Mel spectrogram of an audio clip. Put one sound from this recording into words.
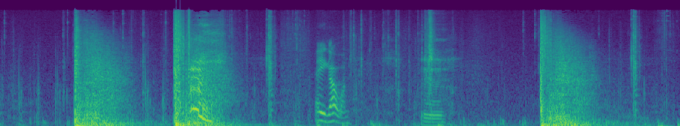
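A shotgun fires loud blasts that echo.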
